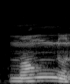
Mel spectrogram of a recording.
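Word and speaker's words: 먹는: জ্বর আসার সময়ে মগ মংগনুন এখানে মগনুন উচ্চারণ হবে কারণ যদি আমাদের গিয়কবাচি নিয়ন আসে তাহলে গিয়োগটার উচ্চারণ অনস্কারের মত উচ্চারণ হয় এজন্য হবে মগনুন মগনুন কেউ মগনুন কেউ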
